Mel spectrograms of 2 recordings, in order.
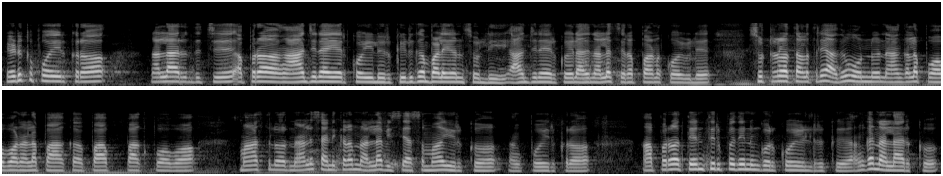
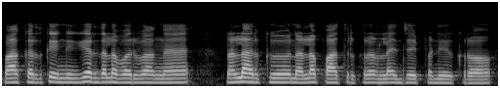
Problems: none marked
